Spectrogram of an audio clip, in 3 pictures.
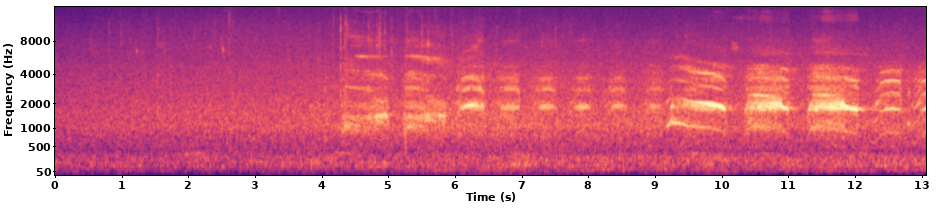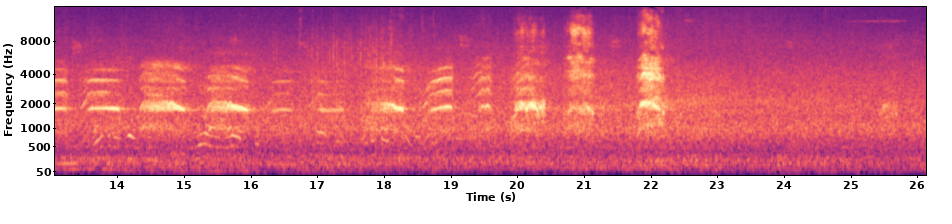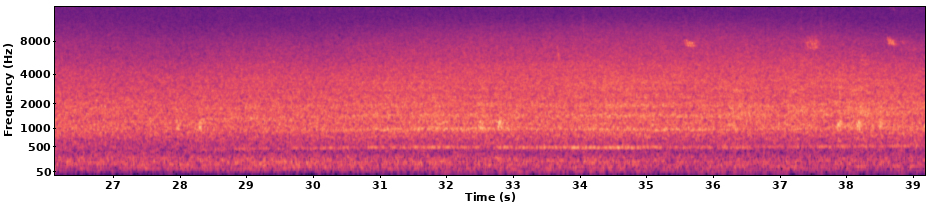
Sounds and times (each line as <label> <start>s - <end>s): seagulls 4.3s - 22.3s
sirens 29.6s - 39.1s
